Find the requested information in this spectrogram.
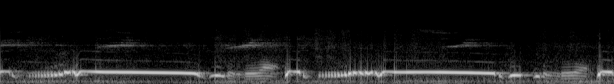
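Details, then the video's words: Puter pelung (Barbary dove) singing its drawn-out coo in the afternoon, meant as a model for young birds learning to sing: a throaty rolling onset, a long flat held note, a fall, and short gurgling notes before the next coo repeats. "tangisan suara puter pelung sore hari"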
